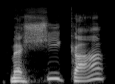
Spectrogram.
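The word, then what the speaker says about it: Mexica: This was a time when the mashika that's right pronounced mashika and meoamerican tribes were establishing their source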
